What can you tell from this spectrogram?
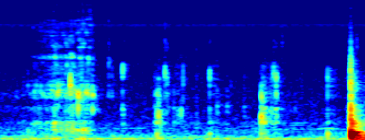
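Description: food or drink, sipping coffee

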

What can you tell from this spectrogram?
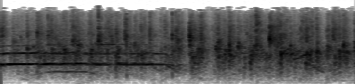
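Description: crowd, audience applause and cheering

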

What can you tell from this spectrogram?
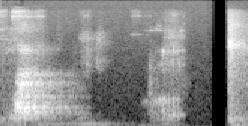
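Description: animal, dogs barking

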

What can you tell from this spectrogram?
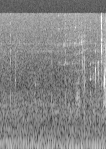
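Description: food or drink, sipping a drink

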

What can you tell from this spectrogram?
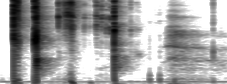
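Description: food or drink, cracking open a beer

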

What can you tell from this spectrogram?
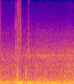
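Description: vehicle, inside a car

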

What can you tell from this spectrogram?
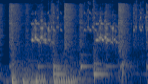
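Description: insect, crickets chirping sound effect

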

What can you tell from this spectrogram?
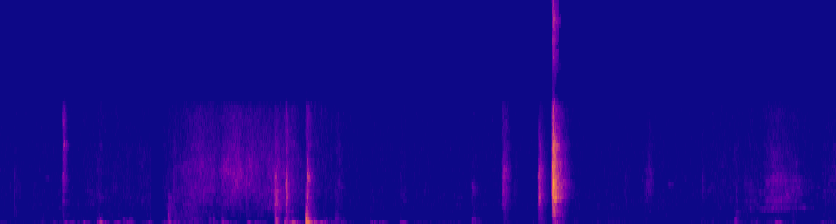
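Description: household object, door being closed

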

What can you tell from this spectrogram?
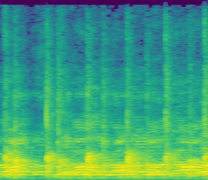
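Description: crowd, audience clapping hands

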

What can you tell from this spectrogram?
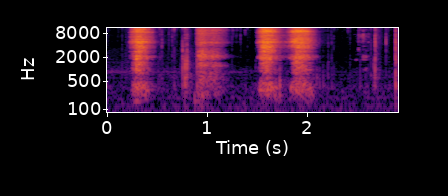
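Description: human body sound, nasal sniff

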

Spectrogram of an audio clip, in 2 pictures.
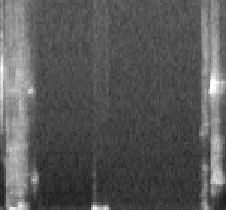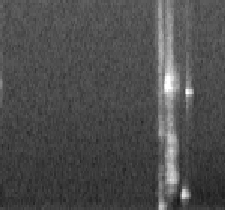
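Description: animal, dog making noises

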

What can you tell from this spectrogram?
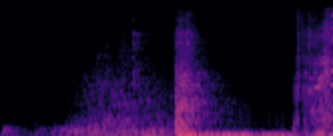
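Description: household object, drawer being opened

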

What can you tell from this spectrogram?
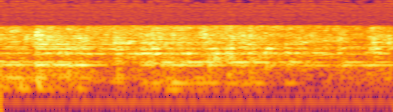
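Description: household object, toilet flushing

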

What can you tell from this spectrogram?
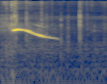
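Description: human body sound, person whistling

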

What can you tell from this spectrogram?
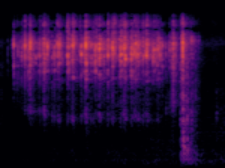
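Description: household object, rolling dice

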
